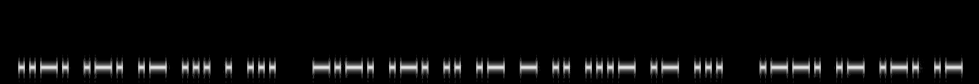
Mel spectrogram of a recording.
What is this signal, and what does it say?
Morse code, heard as a keyed tone, about 23 wpm, 800 Hz. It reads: FRASES CRIATIVAS PARA
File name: audios / portugais / portugais texte en clair 2 vitesse 22 mots minutes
